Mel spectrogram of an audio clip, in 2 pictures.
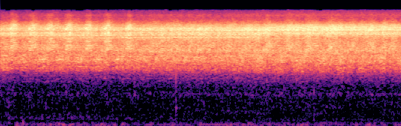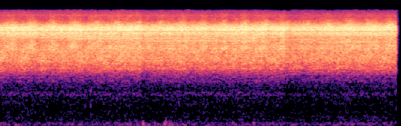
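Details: Cicadas in summer heat give a dense, unbroken high-pitched buzzing hiss that holds steady without pause for the whole eight seconds, with no other clear sounds.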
